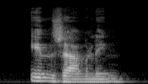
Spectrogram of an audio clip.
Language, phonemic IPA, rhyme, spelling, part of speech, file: Dutch, /ˈɪnˌzaː.mə.lɪŋ/, -aːməlɪŋ, inzameling, noun, Nl-inzameling.ogg
- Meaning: collection (the act of collecting)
